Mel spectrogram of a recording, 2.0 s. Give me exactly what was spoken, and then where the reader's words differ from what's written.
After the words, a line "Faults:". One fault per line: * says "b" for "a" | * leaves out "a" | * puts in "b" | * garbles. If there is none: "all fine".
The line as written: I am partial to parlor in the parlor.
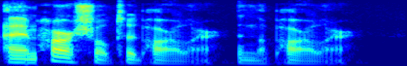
I am partial to parlor in the parlor.
Faults:
all fine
